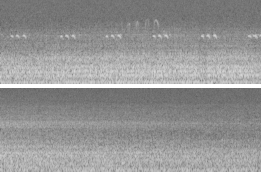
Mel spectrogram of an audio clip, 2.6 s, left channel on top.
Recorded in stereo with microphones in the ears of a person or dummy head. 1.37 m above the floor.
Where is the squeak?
I don't hear a squeak.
